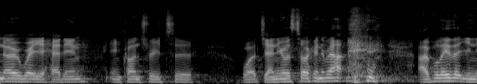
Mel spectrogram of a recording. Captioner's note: chuckles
